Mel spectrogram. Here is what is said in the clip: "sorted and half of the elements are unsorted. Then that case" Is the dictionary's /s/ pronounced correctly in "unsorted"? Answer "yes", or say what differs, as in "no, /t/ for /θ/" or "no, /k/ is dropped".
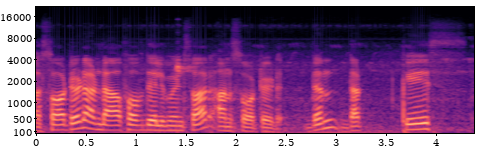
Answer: yes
